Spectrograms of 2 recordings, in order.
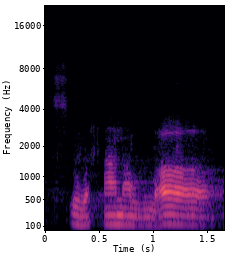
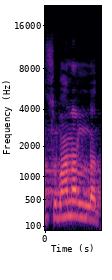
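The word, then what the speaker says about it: سبحان الله: এটা কই হা কই আপনি যে কইলেন সুবহানাল্লাহ সুবহানাল্লাহ তো হা উচ্চারণ হইছে এটা তো এটা জিকির হইলো তো সুবহানাল্লাহ কইয়া যে থাইমা গেলেন তো লামের মধ্যে থাইমা গেছেন তো আল্লাহ শেষে যে আরেকটা গোল হাসে আছে এটা কই সুবহানাল্লাহ সুবহানাল্লাহ সুবহানাল্লাহ তো হা উচ্চারণ কই শেষের হাটা কই তাইলে এইজন্য বললাম আল্লাহ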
